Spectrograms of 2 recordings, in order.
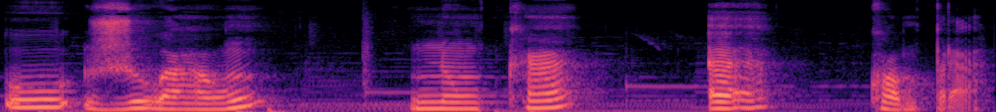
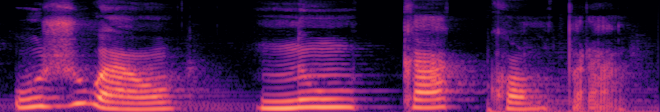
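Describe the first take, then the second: First: Said slowly, with nunca and a kept apart. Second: Said smoothly, with nunca and a merged together. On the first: "If I say it very slowly" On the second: "when we run these words together"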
